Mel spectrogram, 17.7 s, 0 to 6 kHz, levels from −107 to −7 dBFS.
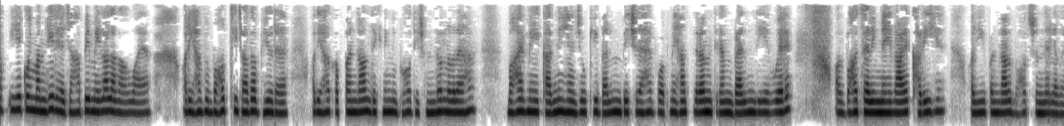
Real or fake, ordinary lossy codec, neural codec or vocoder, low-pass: fake; MP3, 24 kbps; codec, 16 kHz, 1 kbps, X-Codec, WavLM features, trained on Multilingual LibriSpeech; 5.4 kHz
